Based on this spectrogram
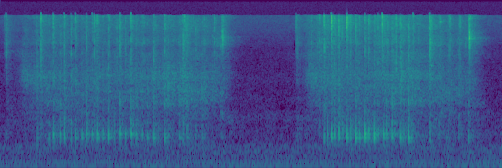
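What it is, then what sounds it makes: Plastic laptop keyboard. A hand in a green rubber glove wipes and rubs a white cloth across the keys of a black plastic laptop keyboard lying open on a granite counter. The hard, hollow plastic keys give off a soft run of rattling clicks over a steady low hum, in two busier bursts.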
